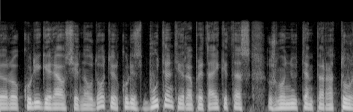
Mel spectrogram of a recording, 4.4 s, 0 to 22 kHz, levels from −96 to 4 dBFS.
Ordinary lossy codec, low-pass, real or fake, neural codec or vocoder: Opus, 64 kbps; 10.8 kHz; real; none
